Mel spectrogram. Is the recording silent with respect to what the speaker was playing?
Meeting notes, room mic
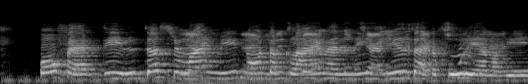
No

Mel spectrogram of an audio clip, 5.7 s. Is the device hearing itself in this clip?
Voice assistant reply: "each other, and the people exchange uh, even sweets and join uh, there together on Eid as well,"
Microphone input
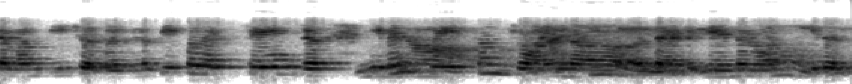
Yes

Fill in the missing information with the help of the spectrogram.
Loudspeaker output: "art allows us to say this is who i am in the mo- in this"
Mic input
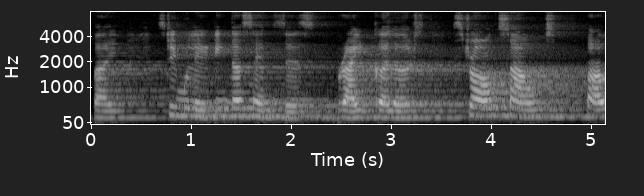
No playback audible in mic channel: Yes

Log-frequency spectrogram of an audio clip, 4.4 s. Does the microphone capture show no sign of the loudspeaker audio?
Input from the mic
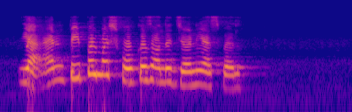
No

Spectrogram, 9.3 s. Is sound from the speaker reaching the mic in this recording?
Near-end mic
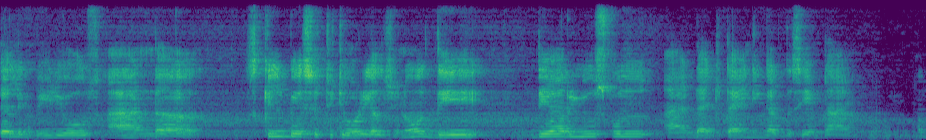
Yes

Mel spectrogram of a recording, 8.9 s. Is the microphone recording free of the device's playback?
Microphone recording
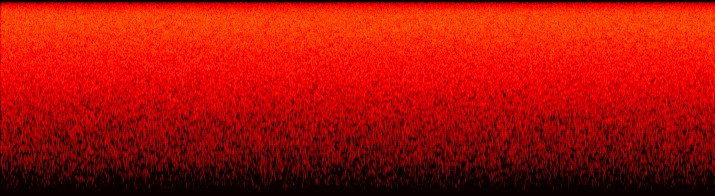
Yes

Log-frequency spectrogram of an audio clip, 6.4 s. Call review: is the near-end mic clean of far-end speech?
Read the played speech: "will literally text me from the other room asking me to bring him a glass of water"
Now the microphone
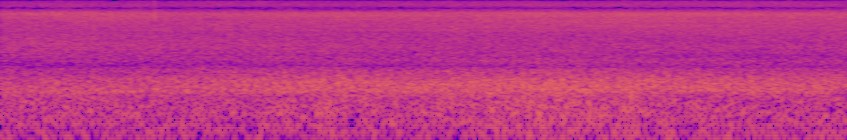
Yes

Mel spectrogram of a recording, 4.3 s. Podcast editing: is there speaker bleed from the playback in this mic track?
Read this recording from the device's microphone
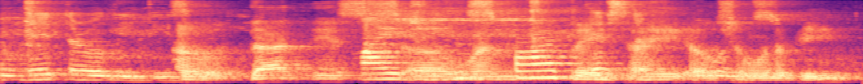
Yes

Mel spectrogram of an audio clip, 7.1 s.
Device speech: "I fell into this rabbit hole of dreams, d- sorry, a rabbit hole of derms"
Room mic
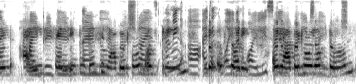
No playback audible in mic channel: No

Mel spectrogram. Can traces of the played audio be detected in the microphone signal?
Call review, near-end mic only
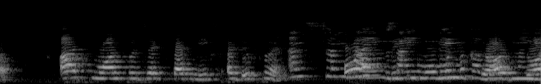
Yes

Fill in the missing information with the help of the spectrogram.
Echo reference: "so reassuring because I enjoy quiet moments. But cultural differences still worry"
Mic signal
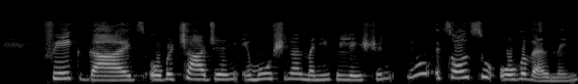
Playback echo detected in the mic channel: No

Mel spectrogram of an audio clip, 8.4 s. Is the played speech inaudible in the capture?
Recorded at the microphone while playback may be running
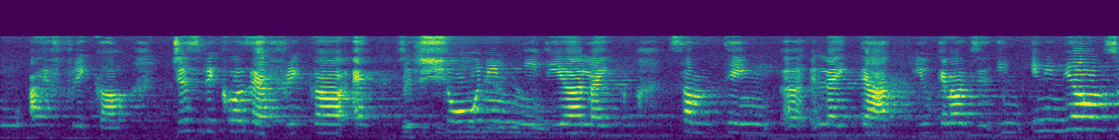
No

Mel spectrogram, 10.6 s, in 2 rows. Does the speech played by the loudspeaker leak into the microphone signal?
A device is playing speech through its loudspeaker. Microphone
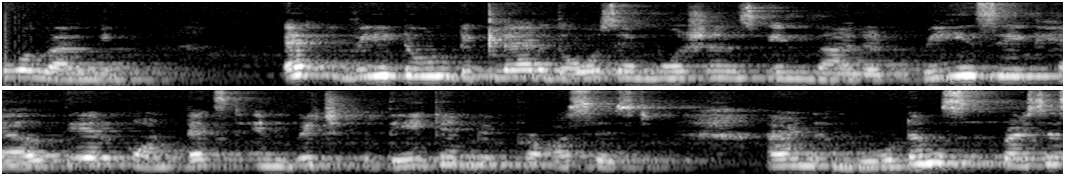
No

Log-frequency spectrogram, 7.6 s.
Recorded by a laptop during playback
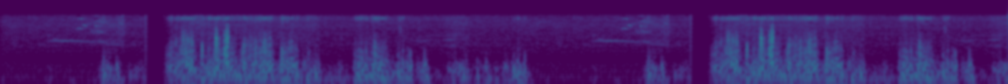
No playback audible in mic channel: Yes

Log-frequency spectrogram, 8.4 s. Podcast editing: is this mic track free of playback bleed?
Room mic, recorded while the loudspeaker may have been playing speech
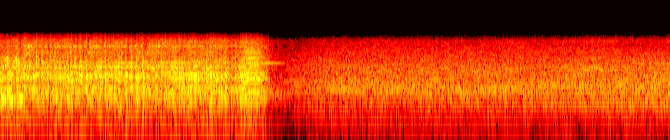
Yes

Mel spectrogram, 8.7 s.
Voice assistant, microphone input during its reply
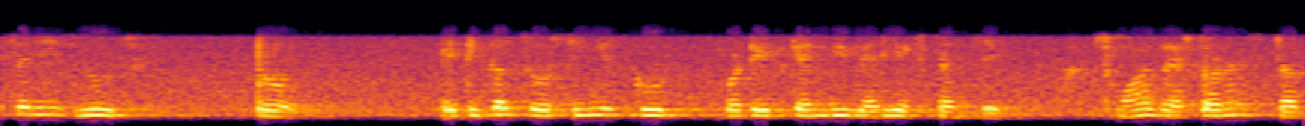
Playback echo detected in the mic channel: No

